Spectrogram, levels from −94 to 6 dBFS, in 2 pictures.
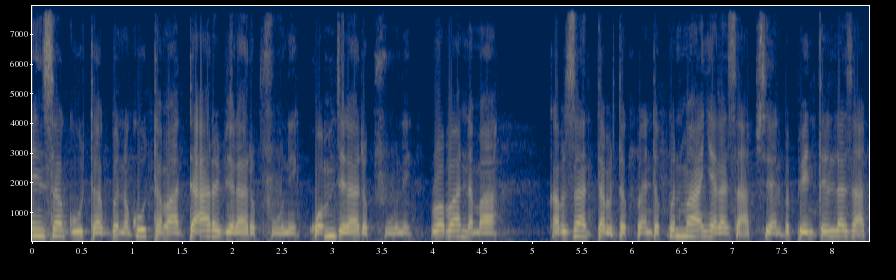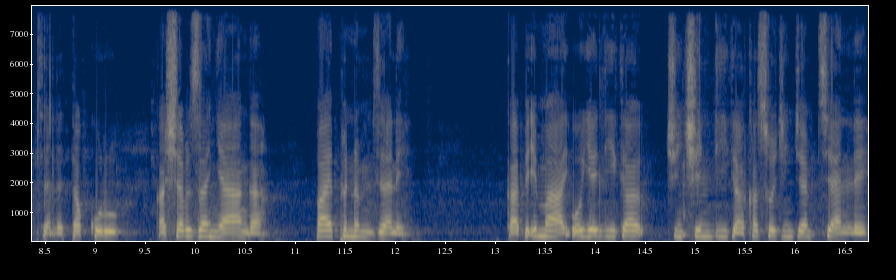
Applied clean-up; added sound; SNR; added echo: none; none; none; none.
